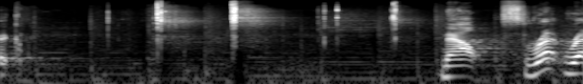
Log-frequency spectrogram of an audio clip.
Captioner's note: magazine clicks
